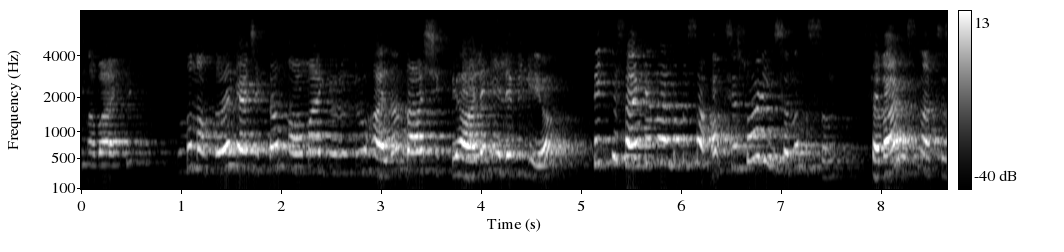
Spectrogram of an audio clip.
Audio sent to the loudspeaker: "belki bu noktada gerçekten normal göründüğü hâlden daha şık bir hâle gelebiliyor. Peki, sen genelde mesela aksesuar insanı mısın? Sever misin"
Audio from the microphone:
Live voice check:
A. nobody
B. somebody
A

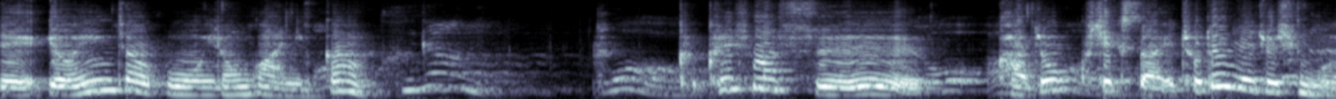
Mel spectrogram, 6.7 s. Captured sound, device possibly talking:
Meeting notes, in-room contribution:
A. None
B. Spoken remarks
B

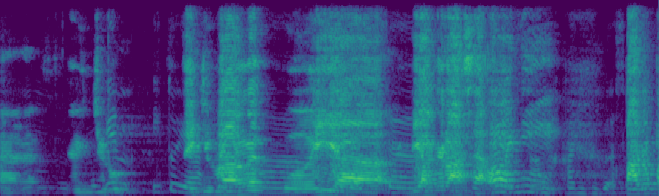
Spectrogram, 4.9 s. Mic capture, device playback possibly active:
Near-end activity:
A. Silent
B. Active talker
B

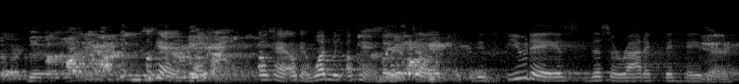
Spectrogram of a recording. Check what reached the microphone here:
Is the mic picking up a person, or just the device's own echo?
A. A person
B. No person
A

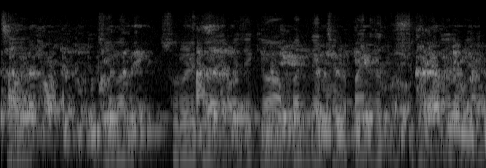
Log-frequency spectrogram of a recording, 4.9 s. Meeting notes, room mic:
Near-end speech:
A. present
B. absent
A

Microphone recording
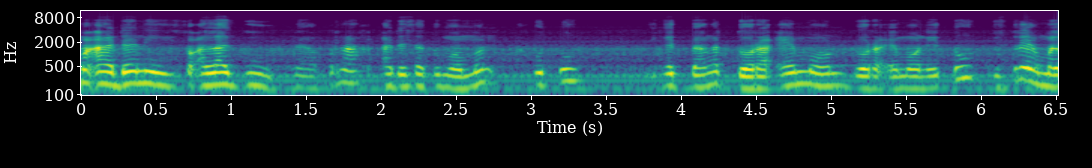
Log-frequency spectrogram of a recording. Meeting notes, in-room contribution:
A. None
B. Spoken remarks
A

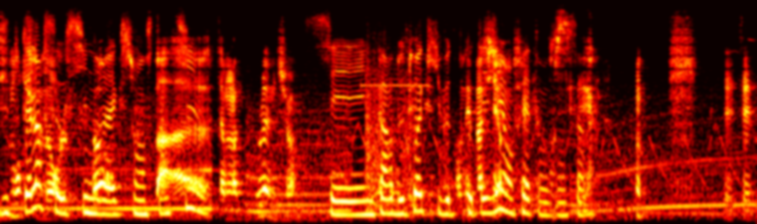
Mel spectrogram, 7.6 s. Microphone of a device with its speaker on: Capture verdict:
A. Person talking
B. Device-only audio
A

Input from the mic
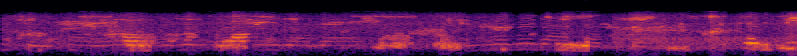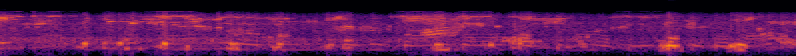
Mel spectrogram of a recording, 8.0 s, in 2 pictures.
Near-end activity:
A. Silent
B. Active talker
A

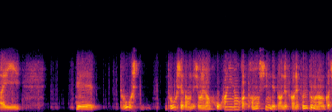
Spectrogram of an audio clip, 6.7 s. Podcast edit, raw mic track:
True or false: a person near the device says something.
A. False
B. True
A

